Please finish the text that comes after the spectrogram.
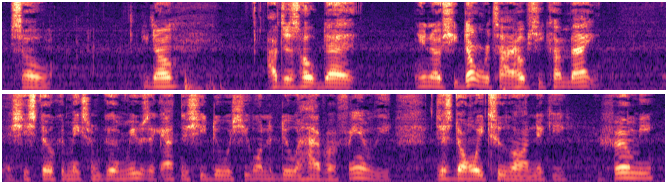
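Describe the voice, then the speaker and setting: A young man from hosting a casual solo podcast from his kitchen, giving news commentary in a relaxed, slangy way with lots of shout-outs. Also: mid-range voice, moderate pace, a little hiss or hum. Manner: laid-back slangy talk with frequent shout-outs. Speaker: podcast host.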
